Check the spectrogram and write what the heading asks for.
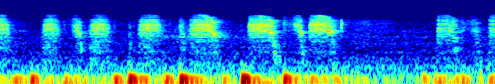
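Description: Copic marker nib scratching on paper in quick, repeated short strokes while blending ink, over a steady low hum.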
